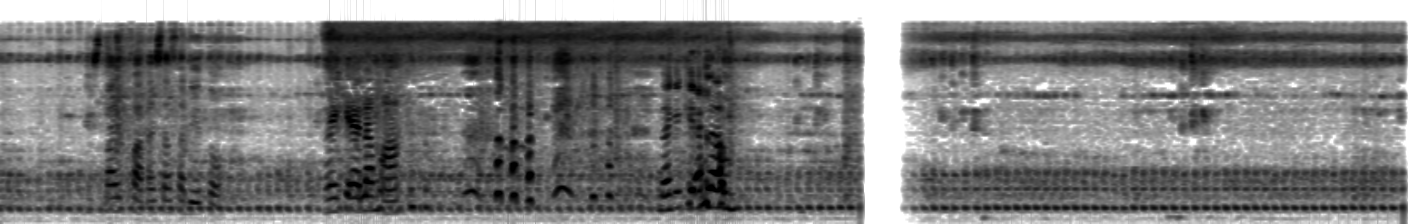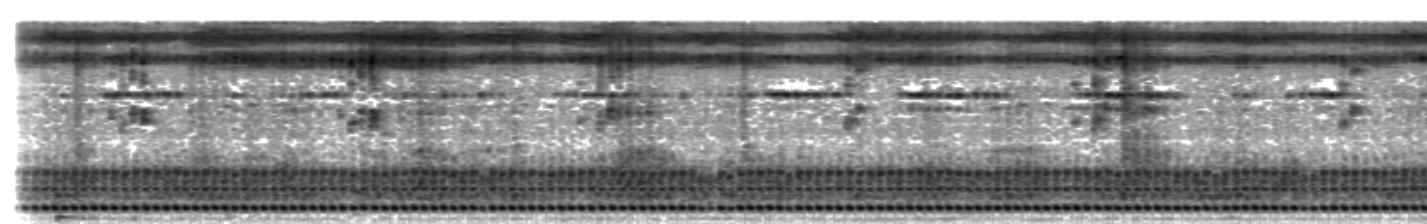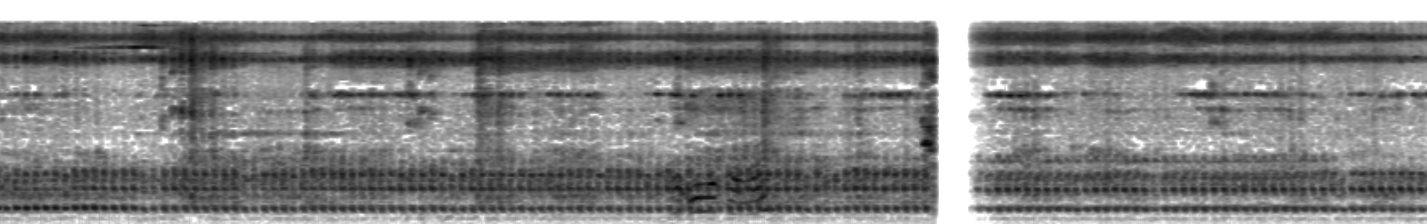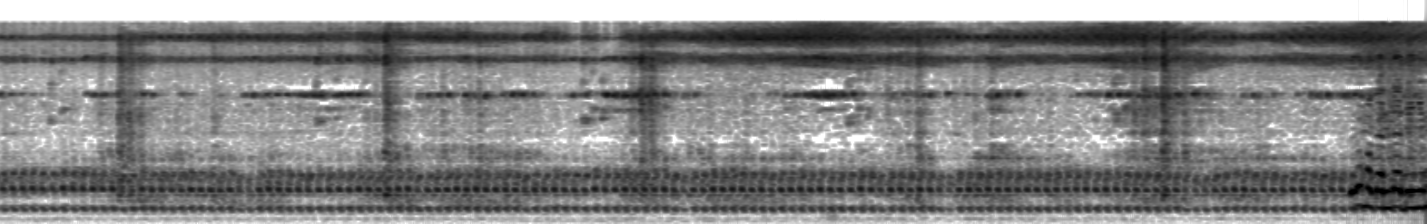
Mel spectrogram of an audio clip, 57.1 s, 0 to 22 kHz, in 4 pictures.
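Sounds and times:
air compressor running: 0.0 - 57.0
pulsing machine hum: 0.0 - 57.0
spray gun hissing: 3.2 - 7.3.

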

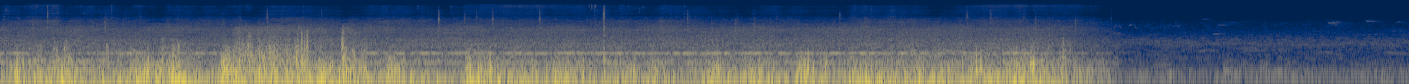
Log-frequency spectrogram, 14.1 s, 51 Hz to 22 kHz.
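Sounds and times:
faint steady hum: 0.0 - 11.4
wind buffeting microphone: 0.0 - 13.2.

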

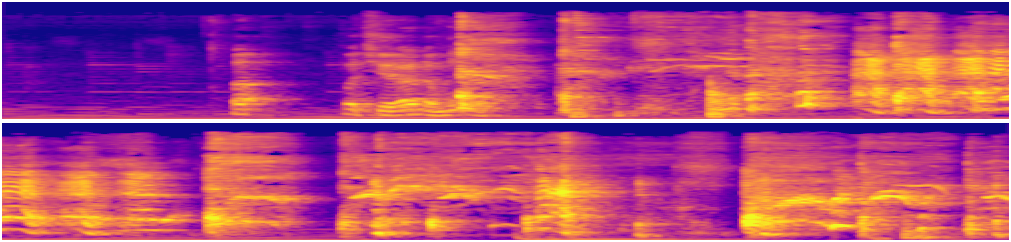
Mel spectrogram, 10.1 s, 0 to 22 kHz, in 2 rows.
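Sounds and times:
people coughing: 2.3 - 10.0
people laughing: 3.2 - 5.9.

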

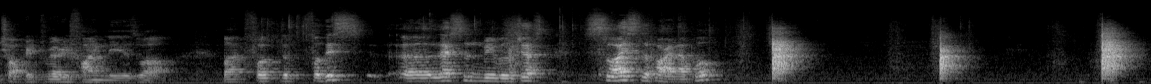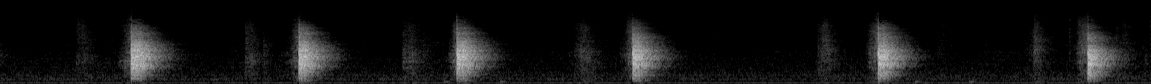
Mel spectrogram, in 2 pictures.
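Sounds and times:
knife slicing pineapple: 4.2 - 5.4, 21.8 - 22.9.

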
